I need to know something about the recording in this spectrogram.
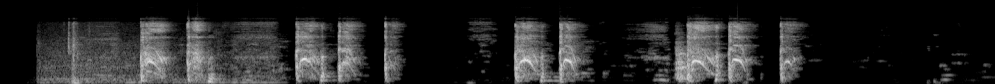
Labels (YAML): expert_labels:
- quality: good
  cough_type: dry
  dyspnea: false
  wheezing: false
  stridor: false
  choking: false
  congestion: false
  nothing: true
  diagnosis: upper respiratory tract infection
  severity: severe
gender: male
respiratory_condition: false
fever_muscle_pain: true
status: symptomatic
